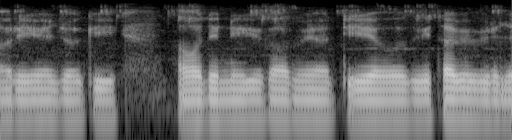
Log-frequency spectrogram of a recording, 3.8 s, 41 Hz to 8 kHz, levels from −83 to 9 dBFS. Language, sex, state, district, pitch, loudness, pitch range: Hindi, male, Rajasthan, Bikaner, 95 Hz, -18 LUFS, 90-95 Hz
